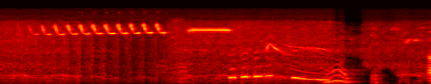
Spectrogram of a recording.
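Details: Yellowhammer singing at Torryburn, Fife, Scotland, on farmland: about ten quick, high, dry notes, then one long sustained note, the 'little bit of bread and no cheese' pattern. A man's voice follows.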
